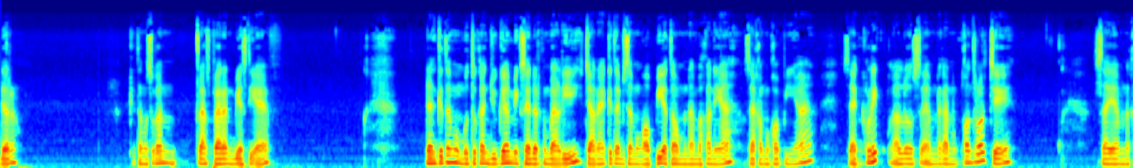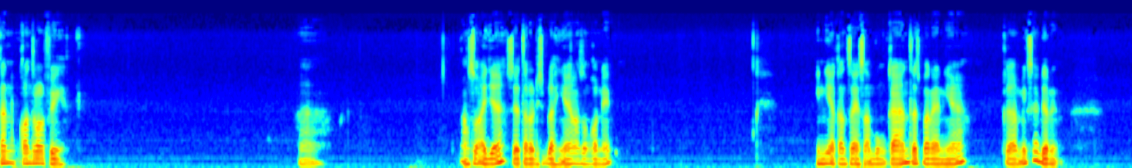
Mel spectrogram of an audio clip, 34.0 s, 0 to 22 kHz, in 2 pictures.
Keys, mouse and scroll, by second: 13.0-18.1 drag, 18.1 ctrl+v, 20.0 click, 25.9 click, 28.9-32.8 drag.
